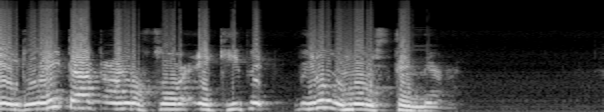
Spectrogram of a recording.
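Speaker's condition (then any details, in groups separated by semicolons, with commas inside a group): Traumatic brain injury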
